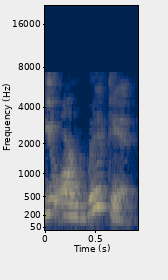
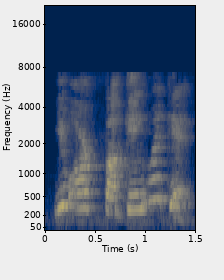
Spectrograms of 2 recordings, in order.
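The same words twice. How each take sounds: First: Controlled, falling accusation; angry accusation. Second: High-pitched, incredulous fury; escalated angry accusation. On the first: Woman accusing her mother, contained anger. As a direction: state the condemnation firmly. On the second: Woman accusing her mother, outraged anger. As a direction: let outrage lift the whole voice. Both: Real, not acted.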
